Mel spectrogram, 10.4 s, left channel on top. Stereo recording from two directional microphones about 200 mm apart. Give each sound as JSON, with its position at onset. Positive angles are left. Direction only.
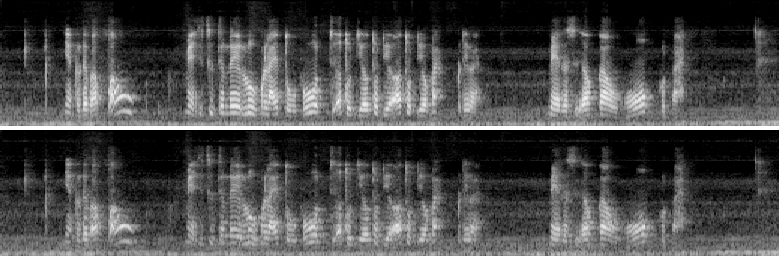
{"t": 0.3, "sound": "finger snapping", "side_deg": 45}
{"t": 2.5, "sound": "a woman's voice", "side_deg": 45}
